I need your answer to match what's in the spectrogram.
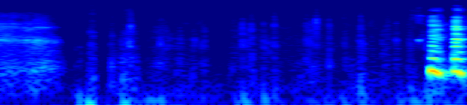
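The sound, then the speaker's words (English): A crisp, loud crunch of someone biting into a fried pizza roll, followed by softer crackly chewing and rustling, then a sharp double crunch at the end. “That's what I'm talking about. That's a good crunch.”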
